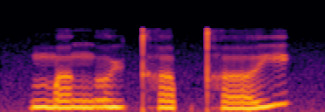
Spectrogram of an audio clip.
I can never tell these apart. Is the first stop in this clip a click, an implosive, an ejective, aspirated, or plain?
aspirated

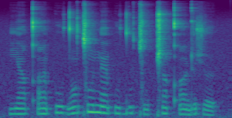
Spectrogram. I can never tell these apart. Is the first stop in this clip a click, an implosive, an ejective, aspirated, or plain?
ejective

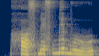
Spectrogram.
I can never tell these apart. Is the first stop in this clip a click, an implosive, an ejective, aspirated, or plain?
implosive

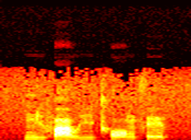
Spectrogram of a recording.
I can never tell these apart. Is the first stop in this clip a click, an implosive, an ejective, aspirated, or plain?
aspirated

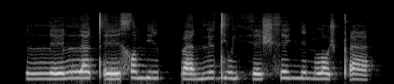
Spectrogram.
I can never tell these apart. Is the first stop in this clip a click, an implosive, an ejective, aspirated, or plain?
ejective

